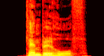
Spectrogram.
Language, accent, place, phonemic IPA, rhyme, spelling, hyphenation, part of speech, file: German, Germany, Berlin, /ˈtɛmpl̩ˌhoːf/, -oːf, Tempelhof, Tem‧pel‧hof, proper noun, De-Tempelhof.ogg
- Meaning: Tempelhof: 1. a neighborhood of Tempelhof-Schöneberg borough, Berlin, Germany 2. ellipsis of Flughafen Berlin-Tempelhof (= Berlin Tempelhof Airport): a former airport in Berlin, Germany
